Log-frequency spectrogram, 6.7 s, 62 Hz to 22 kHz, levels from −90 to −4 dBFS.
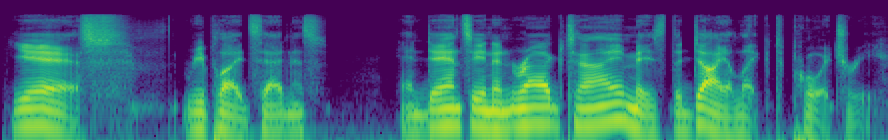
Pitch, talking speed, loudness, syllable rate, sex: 100 Hz, 110 wpm, -18 LUFS, 3.0 syllables/s, male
